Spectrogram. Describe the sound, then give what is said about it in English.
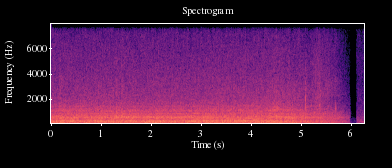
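An air conditioner runs with a steady, low mechanical hum and whoosh, then winds down near the end and cuts off, leaving a brief silence. No one speaks. “Well, the air conditioner turned off.”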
